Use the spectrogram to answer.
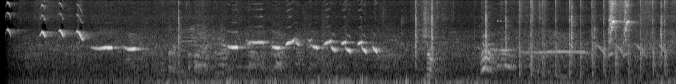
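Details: White-rumped shama being provoked into an agitated state: clear whistled notes near the same pitch, given in short groups, then tighter warbled phrases, with clicks, knocks and a steady low hum behind.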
